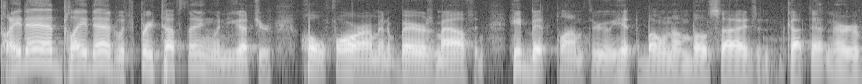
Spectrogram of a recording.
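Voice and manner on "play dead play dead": very high, repeated hollering. Recounting a bear attack, quoting the man up the tree, retelling someone hollering. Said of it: "finally he's hollering".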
